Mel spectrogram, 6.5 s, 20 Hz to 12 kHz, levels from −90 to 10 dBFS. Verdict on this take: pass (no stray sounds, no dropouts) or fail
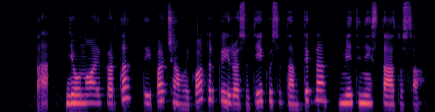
fail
